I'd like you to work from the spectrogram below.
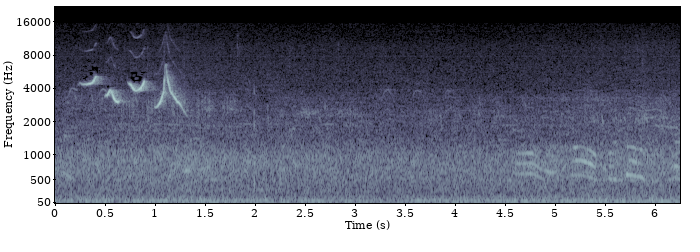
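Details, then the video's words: Singing in a tree on 23 May 2021, a common rosefinch gives a quick whistled phrase of four or five sliding notes at the start, followed by steady background rumble and faint low chirps. "Dziwonia śpiewa na drzewie."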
